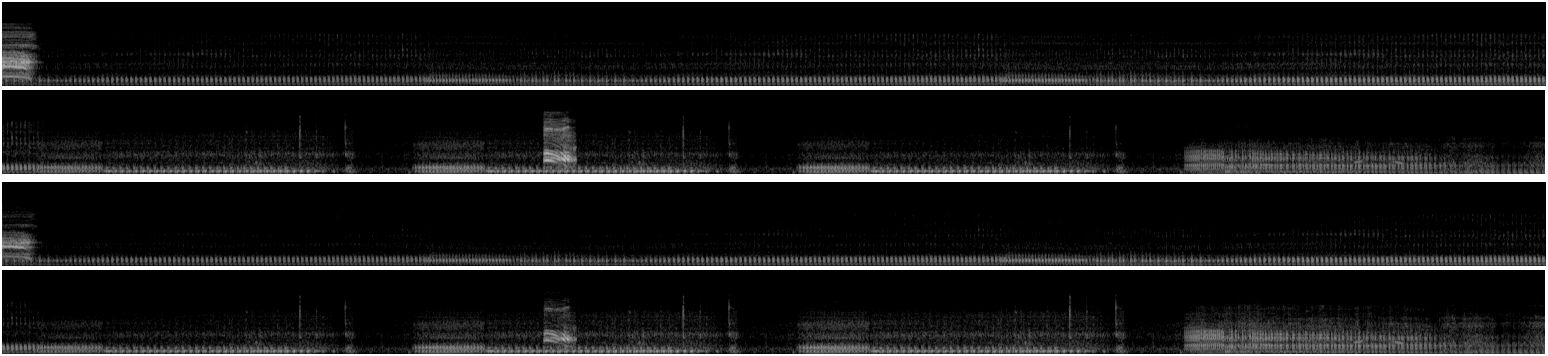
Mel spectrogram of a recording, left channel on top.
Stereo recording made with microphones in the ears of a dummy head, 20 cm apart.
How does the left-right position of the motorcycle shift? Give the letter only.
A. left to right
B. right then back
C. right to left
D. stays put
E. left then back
A.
